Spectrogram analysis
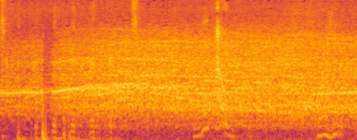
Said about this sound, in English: And you see, like, I've never heard I rarely hear crowds go that crazy or something. And it's just like, that's something that everybody in a wrestling crowd can relate to.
